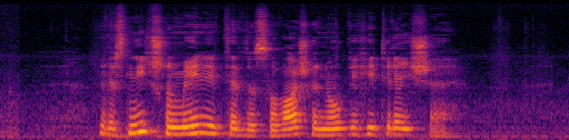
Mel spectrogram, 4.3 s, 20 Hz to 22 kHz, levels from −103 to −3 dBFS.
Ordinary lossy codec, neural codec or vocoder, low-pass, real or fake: none; none; 19.8 kHz; real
